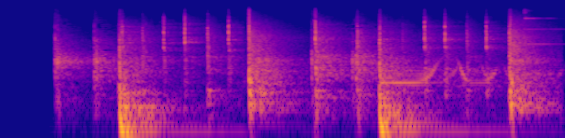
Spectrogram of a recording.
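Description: Music: a drum beat starting about half a second in, with a deep bass-drum hit about once a second and quicker, lighter hits between.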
